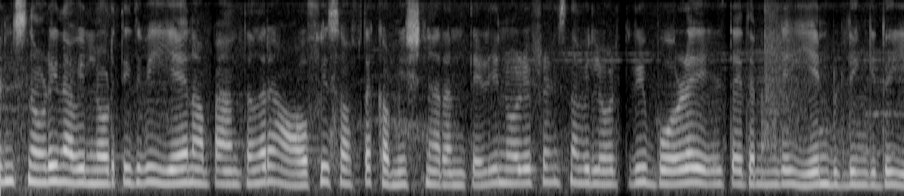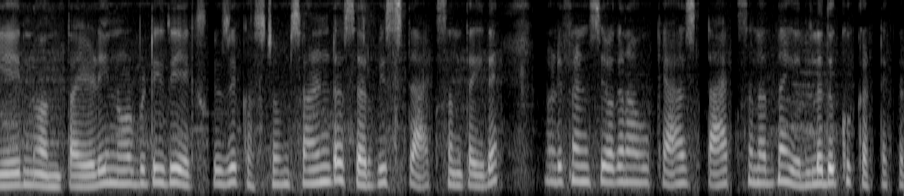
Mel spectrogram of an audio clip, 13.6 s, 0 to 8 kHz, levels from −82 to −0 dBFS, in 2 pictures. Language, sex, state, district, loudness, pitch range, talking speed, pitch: Kannada, female, Karnataka, Belgaum, -27 LUFS, 195-225 Hz, 200 wpm, 205 Hz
